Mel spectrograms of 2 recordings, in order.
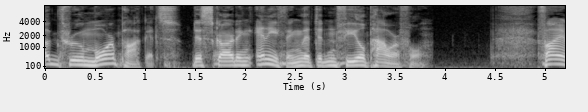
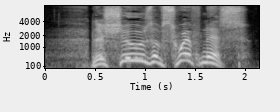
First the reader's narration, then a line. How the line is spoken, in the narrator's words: Uncle Jake shouted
